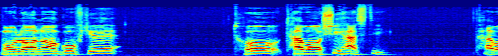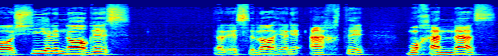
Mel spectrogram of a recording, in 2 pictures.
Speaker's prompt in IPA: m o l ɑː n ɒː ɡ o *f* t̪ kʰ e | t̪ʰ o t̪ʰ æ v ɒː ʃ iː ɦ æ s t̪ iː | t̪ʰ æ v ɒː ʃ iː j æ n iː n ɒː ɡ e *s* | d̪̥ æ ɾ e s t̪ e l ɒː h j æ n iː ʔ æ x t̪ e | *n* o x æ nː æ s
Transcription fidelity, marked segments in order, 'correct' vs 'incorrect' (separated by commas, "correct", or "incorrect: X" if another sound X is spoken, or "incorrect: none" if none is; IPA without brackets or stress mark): correct, correct, incorrect: m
